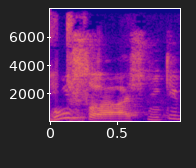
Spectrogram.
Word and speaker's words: гусачники: Или, правильно ли я поставил ударение? Может быть, гусачники? – Гусачники. Гусачники, гусачники. Гусачники, да, все правильно. Верно.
